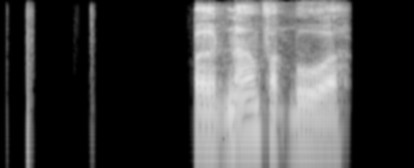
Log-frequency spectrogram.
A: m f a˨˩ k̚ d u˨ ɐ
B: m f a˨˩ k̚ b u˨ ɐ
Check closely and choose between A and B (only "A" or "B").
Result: B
